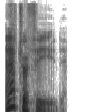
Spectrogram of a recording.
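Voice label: "atrophied", English, British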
